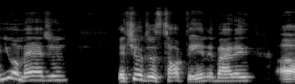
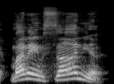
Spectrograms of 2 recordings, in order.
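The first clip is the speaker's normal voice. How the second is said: flirty mock Sonya; 6 semitones higher than usual. Host imitating Sonya teasing the scammer, high and flirty. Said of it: "That's what that would be".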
